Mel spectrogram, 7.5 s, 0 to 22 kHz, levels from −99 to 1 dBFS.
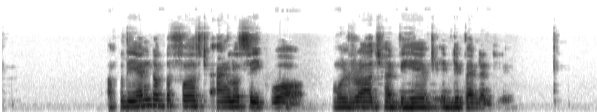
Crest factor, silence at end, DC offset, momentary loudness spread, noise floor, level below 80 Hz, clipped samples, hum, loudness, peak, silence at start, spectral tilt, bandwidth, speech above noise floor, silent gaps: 16 dB; 1.15 s; under 0.1%; 12 LU; -76 dBFS; -50 dBFS; under 0.1%; none; -15 LUFS; -2 dBFS; 1.35 s; -5 dB/octave; 9.2 kHz; 61 dB; none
